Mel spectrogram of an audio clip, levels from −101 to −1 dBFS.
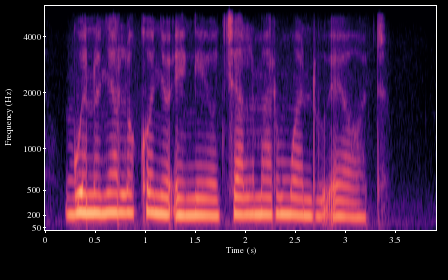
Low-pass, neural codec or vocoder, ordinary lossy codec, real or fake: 5.4 kHz; none; none; real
